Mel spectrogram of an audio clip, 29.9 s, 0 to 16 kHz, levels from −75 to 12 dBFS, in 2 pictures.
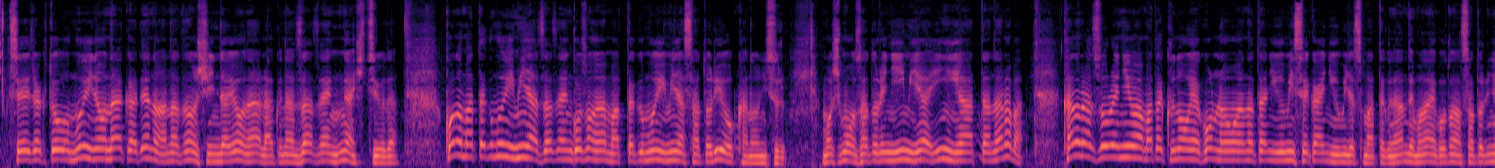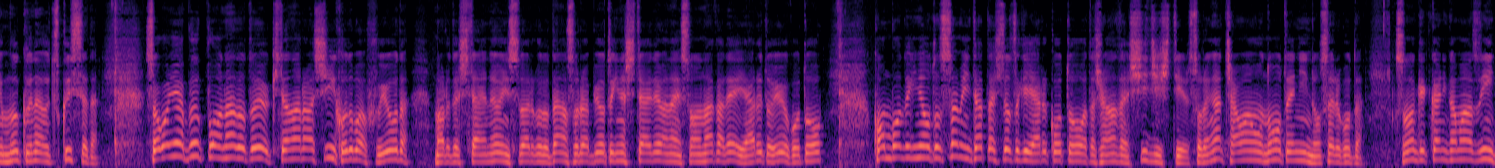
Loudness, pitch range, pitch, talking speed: -18 LUFS, 160-210 Hz, 185 Hz, 475 characters per minute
